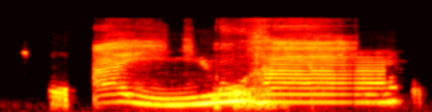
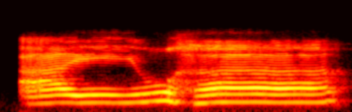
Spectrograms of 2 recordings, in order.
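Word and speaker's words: أيها: U ayyuha. Ayuha. Iya, gitu. Ya, jangan disaret ayuha. Enggak, enggak boleh. Ayyuha harus gitu bacanya.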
